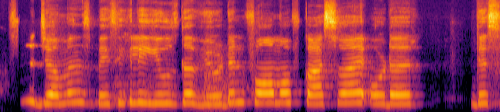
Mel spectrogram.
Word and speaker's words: würde: Ich würde, as long as you pronounce this correctly. If you say wurde, it becomes passive preteritum.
